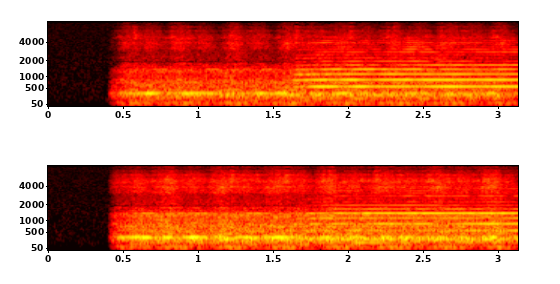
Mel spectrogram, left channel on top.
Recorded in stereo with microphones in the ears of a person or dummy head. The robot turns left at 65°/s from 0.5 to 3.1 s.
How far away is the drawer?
No drawer in this recording.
